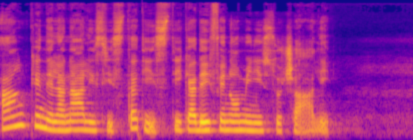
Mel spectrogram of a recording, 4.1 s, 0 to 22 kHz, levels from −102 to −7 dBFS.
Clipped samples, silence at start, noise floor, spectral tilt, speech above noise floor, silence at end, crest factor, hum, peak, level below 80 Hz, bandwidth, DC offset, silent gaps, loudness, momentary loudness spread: under 0.1%; 0 s; -53 dBFS; -3.5 dB/octave; 32 dB; 0.85 s; 18 dB; none; -6 dBFS; -68 dBFS; over 20 kHz; under 0.1%; none; -22 LUFS; 6 LU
